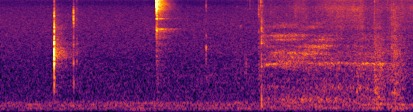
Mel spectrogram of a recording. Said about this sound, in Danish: Det første klik var mig, der trykkede på knappen, og det næste klik, det næste klik var en bekræftelse i, at mit, mit tv det tændte.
